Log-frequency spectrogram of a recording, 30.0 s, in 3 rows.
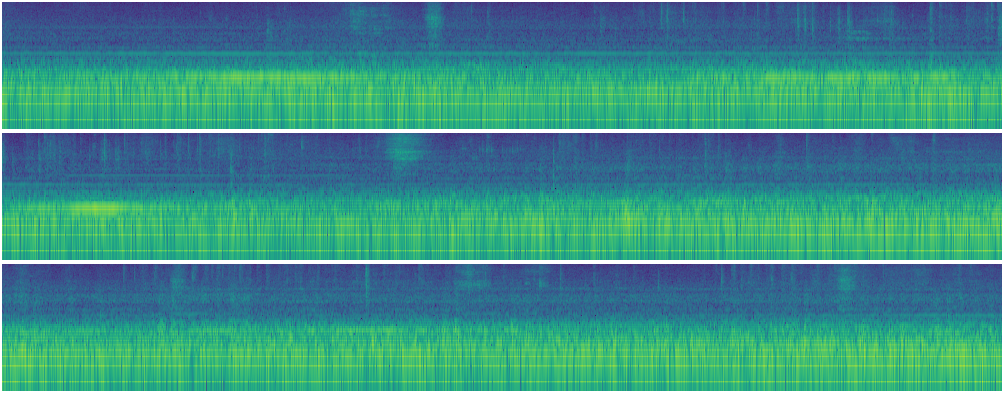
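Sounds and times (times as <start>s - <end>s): train wheels rumbling on rails: 0.0s - 30.0s
brief high hisses: 13.8s - 14.3s.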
